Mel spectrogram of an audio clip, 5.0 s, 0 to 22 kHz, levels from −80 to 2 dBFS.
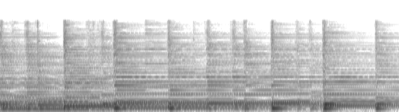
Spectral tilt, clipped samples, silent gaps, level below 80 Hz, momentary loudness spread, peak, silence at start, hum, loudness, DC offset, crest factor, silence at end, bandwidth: -5 dB/octave; under 0.1%; none; -58 dBFS; 5 LU; -12 dBFS; 0 s; none; -32 LUFS; under 0.1%; 18 dB; 0 s; 11.5 kHz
